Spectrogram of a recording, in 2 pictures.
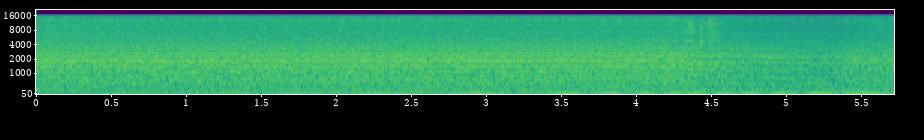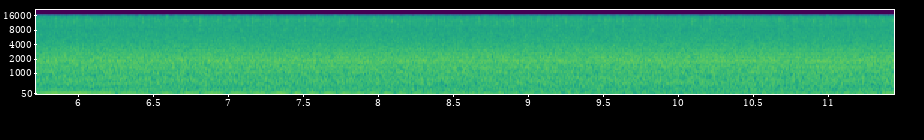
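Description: Tyres roll over the road with a steady hum.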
